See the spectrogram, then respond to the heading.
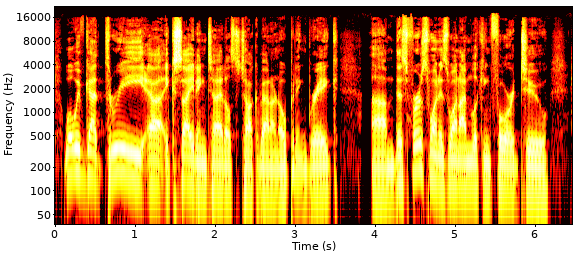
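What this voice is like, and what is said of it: Hoarse, laryngitis-affected voice. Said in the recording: “lost my voice... You can hear I'm a little hoarse, a little laryngitis-y.”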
